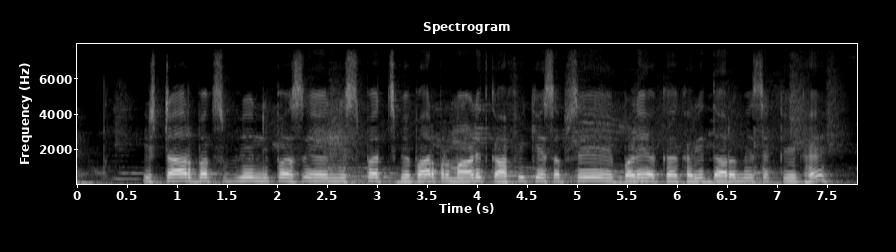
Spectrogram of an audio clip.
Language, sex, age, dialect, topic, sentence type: Hindi, male, 31-35, Awadhi Bundeli, banking, statement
